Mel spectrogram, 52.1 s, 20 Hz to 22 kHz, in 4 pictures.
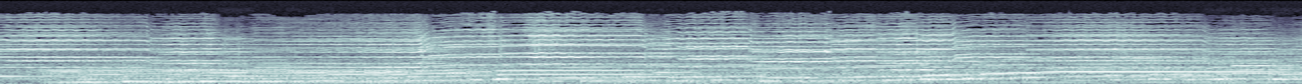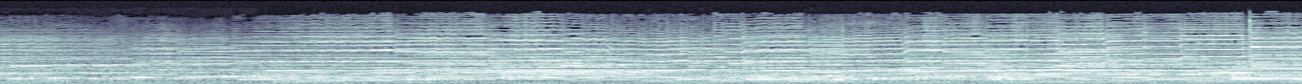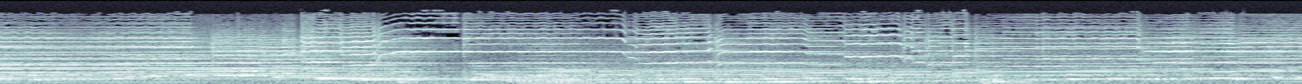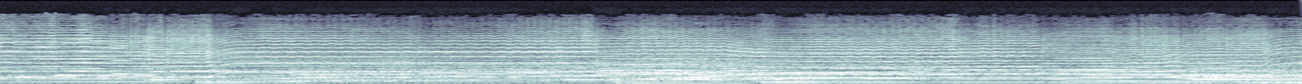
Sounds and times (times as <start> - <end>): Violin, fiddle: 0.0 - 52.0.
